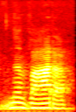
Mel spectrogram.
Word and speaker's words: Nevada: So she's telling you how to pronounce Nevada correctly. Okay. Nevada, not Nevada.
